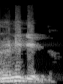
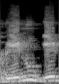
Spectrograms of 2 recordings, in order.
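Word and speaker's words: renegade: word अगला word है रेनेगेड अगला वर्ड है रेनेगेड रेनेगेड का मतलब क्या होता है ठीक है इसको रेनू गेट भी पढ़ा जाता है अलग-अलग जगह री नॉर्मल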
